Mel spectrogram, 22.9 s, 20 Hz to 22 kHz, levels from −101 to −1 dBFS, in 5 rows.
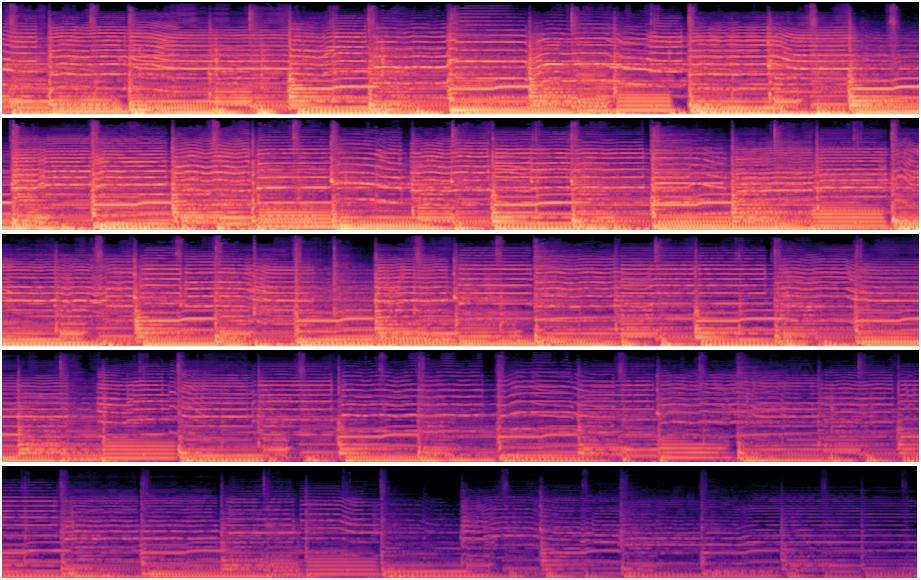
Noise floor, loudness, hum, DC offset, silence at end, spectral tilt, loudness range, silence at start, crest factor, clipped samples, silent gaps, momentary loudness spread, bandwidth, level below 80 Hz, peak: -47 dBFS; -19 LUFS; none; under 0.1%; 0.6 s; -4 dB/octave; 18 LU; 0 s; 18 dB; under 0.1%; none; 18 LU; 18 kHz; -24 dBFS; 0 dBFS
